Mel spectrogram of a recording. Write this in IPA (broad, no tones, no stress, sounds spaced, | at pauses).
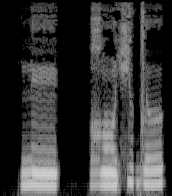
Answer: n ẽ | ʁ ɔ̃ ç ɯ ɡ l ɤ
